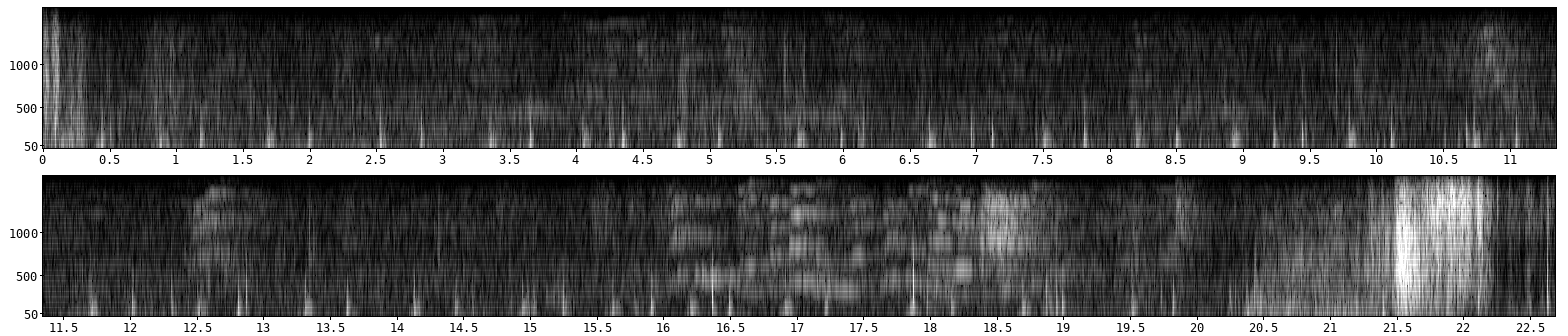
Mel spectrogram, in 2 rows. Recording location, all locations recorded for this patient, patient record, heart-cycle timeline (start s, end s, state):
mitral valve (MV)
aortic valve (AV)+pulmonary valve (PV)+tricuspid valve (TV)+mitral valve (MV)
#Age: Child
#Sex: Female
#Height: 138.0 cm
#Weight: 33.5 kg
#Pregnancy status: False
#Murmur: Unknown
#Murmur locations: nan
#Most audible location: nan
#Systolic murmur timing: nan
#Systolic murmur shape: nan
#Systolic murmur grading: nan
#Systolic murmur pitch: nan
#Systolic murmur quality: nan
#Diastolic murmur timing: nan
#Diastolic murmur shape: nan
#Diastolic murmur grading: nan
#Diastolic murmur pitch: nan
#Diastolic murmur quality: nan
#Outcome: Normal
#Campaign: 2015 screening campaign
0.00	0.46	unannotated
0.46	0.86	diastole
0.86	0.96	S1
0.96	1.16	systole
1.16	1.26	S2
1.26	1.66	diastole
1.66	1.78	S1
1.78	1.96	systole
1.96	2.08	S2
2.08	2.52	diastole
2.52	2.62	S1
2.62	2.81	systole
2.81	2.92	S2
2.92	3.34	diastole
3.34	3.44	S1
3.44	3.62	systole
3.62	3.72	S2
3.72	4.03	diastole
4.03	4.16	S1
4.16	4.31	systole
4.31	4.42	S2
4.42	4.74	diastole
4.74	4.84	S1
4.84	5.03	systole
5.03	5.14	S2
5.14	5.64	diastole
5.64	5.76	S1
5.76	5.92	systole
5.92	6.06	S2
6.06	6.62	diastole
6.62	6.74	S1
6.74	6.93	systole
6.93	7.04	S2
7.04	7.50	diastole
7.50	7.60	S1
7.60	7.79	systole
7.79	7.88	S2
7.88	8.17	diastole
8.17	8.30	S1
8.30	8.48	systole
8.48	8.58	S2
8.58	8.91	diastole
8.91	8.99	S1
8.99	9.19	systole
9.19	9.30	S2
9.30	9.76	diastole
9.76	9.88	S1
9.88	10.06	systole
10.06	10.20	S2
10.20	10.70	diastole
10.70	10.82	S1
10.82	11.01	systole
11.01	11.12	S2
11.12	11.67	diastole
11.67	11.80	S1
11.80	11.96	systole
11.96	12.10	S2
12.10	12.48	diastole
12.48	12.62	S1
12.62	12.77	systole
12.77	12.90	S2
12.90	13.28	diastole
13.28	13.42	S1
13.42	13.59	systole
13.59	13.70	S2
13.70	14.08	diastole
14.08	14.22	S1
14.22	14.40	systole
14.40	14.50	S2
14.50	14.90	diastole
14.90	15.06	S1
15.06	15.21	systole
15.21	15.34	S2
15.34	15.60	diastole
15.60	15.72	S1
15.72	22.69	unannotated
